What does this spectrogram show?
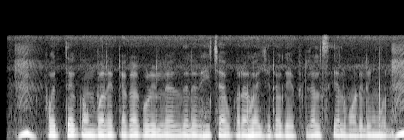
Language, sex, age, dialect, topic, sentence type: Bengali, female, 41-45, Jharkhandi, banking, statement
